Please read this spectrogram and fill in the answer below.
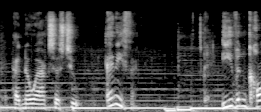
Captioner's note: none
